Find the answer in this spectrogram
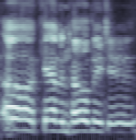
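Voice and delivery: very high, drawn-out, flustered tone. Retelling how the prank's target reacts: imitating a flustered person. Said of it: "they get flustered".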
